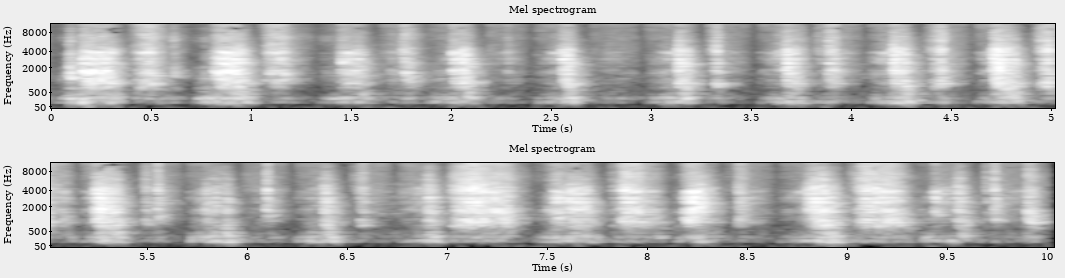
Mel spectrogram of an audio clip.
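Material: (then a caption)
Coated paper. A wooden stylus scrapes long strokes through the black coating on the right side of a flat black-coated scratch-art paper sheet. The result is a steady series of dry, rasping scratches, each a short broadband swell with a bright, hissy top and little low end. The strokes come at an uneven pace of roughly one or two per second.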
